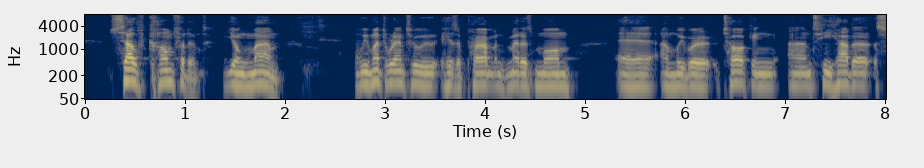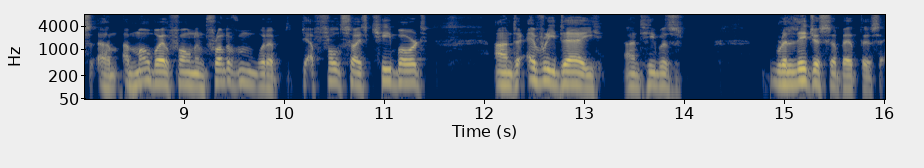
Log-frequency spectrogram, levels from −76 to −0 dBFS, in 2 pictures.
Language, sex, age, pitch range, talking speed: English, male, 40-59, 105-130 Hz, 155 wpm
